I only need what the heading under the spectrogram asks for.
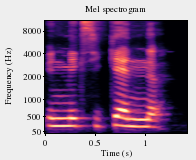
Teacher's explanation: Keep in mind, every time that you have the final I at the end of a noun, you always have to pronounce the consonant that's just before that I. So here, when you have une Mexicaine, feminine, you're going to have to pronounce your N.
